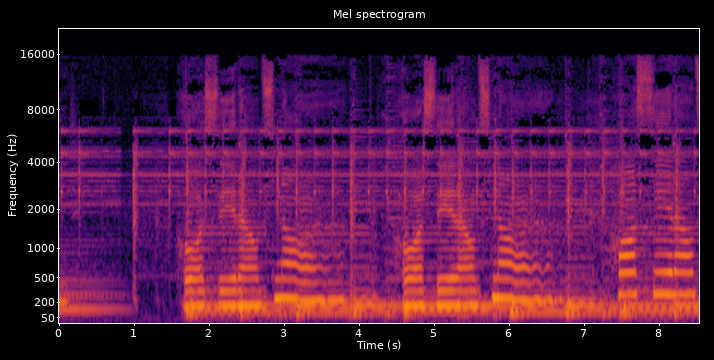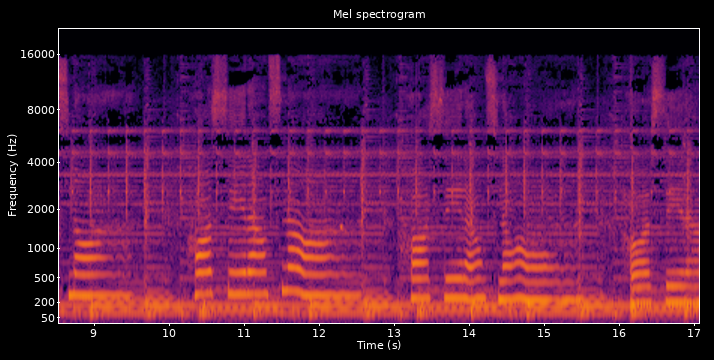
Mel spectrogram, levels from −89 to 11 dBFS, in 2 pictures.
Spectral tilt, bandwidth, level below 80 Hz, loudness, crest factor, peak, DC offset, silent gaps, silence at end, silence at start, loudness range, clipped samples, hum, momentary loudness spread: -5.5 dB/octave; 16 kHz; -48 dBFS; -21 LUFS; 14 dB; -6 dBFS; under 0.1%; none; 0 s; 0 s; 1 LU; under 0.1%; none; 8 LU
